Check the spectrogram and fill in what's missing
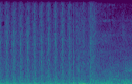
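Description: Rapid anti-aircraft flak cannon fire from a vehicle in War Thunder, a dense, loud string of punchy shots pounding continuously through the whole burst with no pauses.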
